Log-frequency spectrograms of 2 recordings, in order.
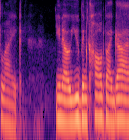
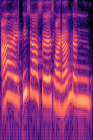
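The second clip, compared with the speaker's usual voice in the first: higher-pitched mock sign-off, tossed out; breezy dismissal; 9 semitones higher than usual. Imitating someone cutting a date loose, breezily dismissive. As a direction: toss off an airy, higher-pitched goodbye.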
